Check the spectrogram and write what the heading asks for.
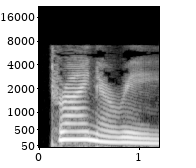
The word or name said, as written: trinary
